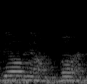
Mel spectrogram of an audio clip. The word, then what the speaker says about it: Wilhelm Wundt: And it's pronounced Wilhelm Wundt because he's German.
